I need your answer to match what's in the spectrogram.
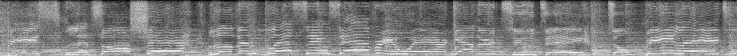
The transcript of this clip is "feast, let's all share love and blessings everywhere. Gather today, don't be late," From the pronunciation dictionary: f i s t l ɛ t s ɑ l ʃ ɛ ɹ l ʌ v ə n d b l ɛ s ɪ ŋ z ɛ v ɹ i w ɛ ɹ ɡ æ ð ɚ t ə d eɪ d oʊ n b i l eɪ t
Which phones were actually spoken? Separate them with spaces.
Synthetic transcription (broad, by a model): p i s l ɛ t s ɑ l ʃ ɛ ɹ l ʌ v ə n b l ɛ s ɪ ŋ z ɛ v ɹ i w ɛ ɹ ɡ æ ð ɚ t ə d eɪ d oʊ n b i l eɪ t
